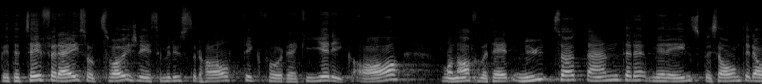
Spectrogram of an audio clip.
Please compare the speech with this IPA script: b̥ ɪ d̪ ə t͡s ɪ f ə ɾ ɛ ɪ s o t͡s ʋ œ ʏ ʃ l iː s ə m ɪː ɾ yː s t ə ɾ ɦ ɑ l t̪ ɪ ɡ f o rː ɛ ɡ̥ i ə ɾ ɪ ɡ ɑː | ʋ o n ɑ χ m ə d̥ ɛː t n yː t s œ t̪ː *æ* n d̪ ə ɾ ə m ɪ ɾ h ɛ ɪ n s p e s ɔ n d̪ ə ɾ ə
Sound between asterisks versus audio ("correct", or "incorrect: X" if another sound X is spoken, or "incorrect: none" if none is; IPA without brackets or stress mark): correct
